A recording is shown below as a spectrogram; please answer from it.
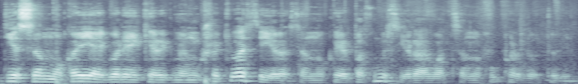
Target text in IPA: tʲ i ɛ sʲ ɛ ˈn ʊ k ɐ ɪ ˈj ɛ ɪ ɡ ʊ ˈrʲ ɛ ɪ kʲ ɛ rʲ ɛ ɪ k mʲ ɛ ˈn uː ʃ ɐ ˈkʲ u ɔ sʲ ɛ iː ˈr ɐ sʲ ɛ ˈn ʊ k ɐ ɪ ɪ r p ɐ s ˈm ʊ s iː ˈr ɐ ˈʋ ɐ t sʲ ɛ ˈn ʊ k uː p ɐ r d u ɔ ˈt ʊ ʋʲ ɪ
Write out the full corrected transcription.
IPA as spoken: tʲ i ɛ sʲ ɛ ˈn ʊ k ɐ ɪ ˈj ɛ ɪ ɡ ʊ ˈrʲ ɛ ɪ kʲ ɛ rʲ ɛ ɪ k mʲ ɛ ˈn uː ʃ ɐ ˈkʲ u ɔ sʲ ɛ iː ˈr ɐ sʲ ɛ ˈn ʊ k ɐ ɪ ɪ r p ɐ s ˈm ʊ s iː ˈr ɐ ˈʋ ɐ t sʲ ɛ ˈn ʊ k uː p ɐ r d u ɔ ˈt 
